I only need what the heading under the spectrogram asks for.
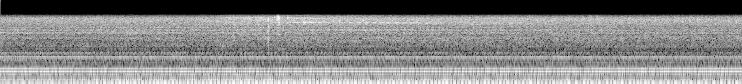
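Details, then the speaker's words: Kia Ceed cold start: steady, even tapping about two to three per second over a high cold idle, fading as revs drop; cold-start engine knock, source unclear. "завожу холодный двигатель Kia Ceed."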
